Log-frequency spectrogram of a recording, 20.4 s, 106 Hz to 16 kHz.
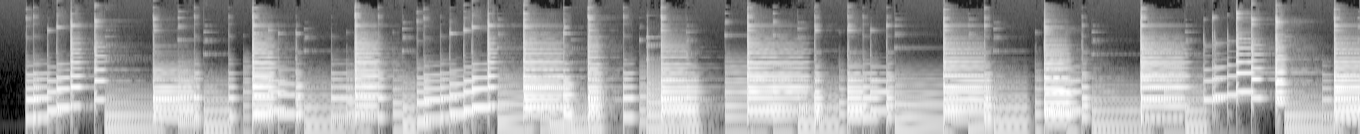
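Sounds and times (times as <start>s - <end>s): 
electric piano: 0.4s - 20.3s.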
